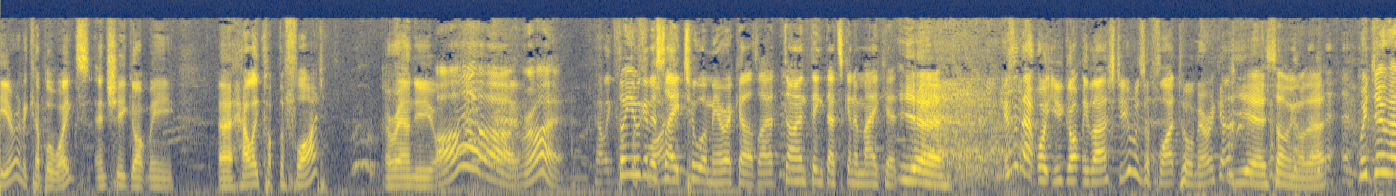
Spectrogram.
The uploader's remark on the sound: Recorded LIVE in the party room at Church st.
